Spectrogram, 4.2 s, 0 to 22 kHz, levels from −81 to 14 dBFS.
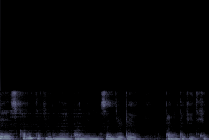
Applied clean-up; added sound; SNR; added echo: neural separator model SepFormer DNS4.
